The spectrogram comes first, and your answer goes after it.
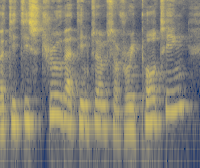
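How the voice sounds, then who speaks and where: Somewhat breathy man in a French accent with lively intonation. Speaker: former international tax policy official and professor. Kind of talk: casual interview.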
